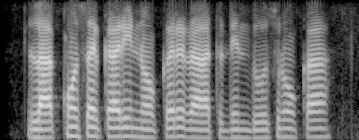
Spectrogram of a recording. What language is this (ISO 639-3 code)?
hin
